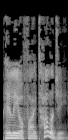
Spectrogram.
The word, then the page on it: paleophytology: British English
